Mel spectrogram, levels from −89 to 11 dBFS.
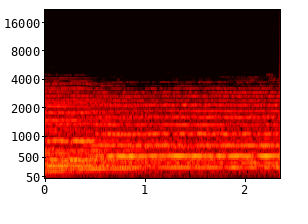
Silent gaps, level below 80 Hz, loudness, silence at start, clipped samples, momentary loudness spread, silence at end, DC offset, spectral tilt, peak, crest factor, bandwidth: none; -74 dBFS; -34 LUFS; 0 s; under 0.1%; 2 LU; 0 s; under 0.1%; -8 dB/octave; -22 dBFS; 12 dB; 4.7 kHz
